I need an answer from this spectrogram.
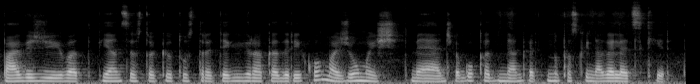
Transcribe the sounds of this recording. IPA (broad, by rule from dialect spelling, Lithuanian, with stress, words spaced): ˈpɑːʋʲɪzʲd͡ʒʲʊɪ ˈʋɐt ˈʋʲiɛns ɪʃ toːˈkʲuː tʊ strɐˈtʲeːɡʲɪjʊ ˈiːrɐ kɐt ˈrʲɛɪkʲ kuɔ mɐˈʒʲɛʊ mɐɪˈʃʲiːtʲ ˈmʲæːd͡ʒʲɛɡʊ kɐt nʲɛˈɡɐlʲ ˈnʊ pɐsˈkʊɪ nʲɛˈɡɐlʲ ɐtʲˈsʲkʲiːrʲtʲ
